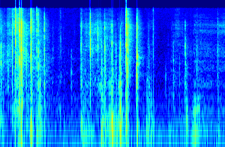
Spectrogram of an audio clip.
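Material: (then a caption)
Plastic foil. A large, sealed Miss Vickie's potato chip bag made of crinkly foil-lined plastic, puffed with air and full of chips, is pressed, squeezed and rubbed with both hands on a felt mat. Bright, sharp crinkles and crackles of the chips burst in quick clusters, loudest early on, then settle into softer rustling.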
